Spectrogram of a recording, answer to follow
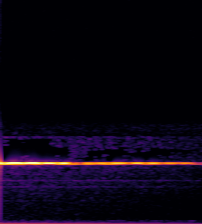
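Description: A high, pure bell tone ringing out as one steady note and slowly fading away.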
